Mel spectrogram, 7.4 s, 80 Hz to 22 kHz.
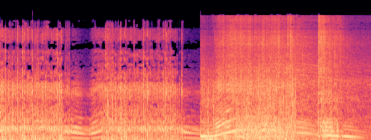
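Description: A tuned BMW N52 3.0-litre straight-six is revved up and held on a hard-cut rev limiter. The ignition cut at redline gives a rapid, stuttering crackle as the revs bounce off the limit. From about four seconds in it is heard from inside the car.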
